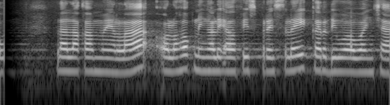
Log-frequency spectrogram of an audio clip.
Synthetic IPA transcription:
lalakamɛlaɔlɔɦɔk̚niŋaliɛlfispɾɛslejkɨrdiwawaɲt͡ʃa

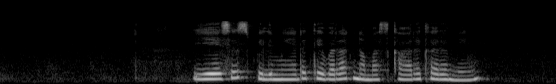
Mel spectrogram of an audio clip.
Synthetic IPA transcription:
jeːsuspilimijəʈət̪eʋəɾaknamaskaːɾəkəɾəmiŋ

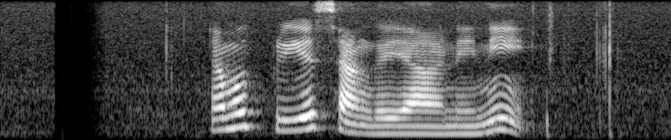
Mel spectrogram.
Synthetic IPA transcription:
nɐmɐprijɐsɐŋɡɐjaːneni

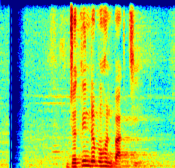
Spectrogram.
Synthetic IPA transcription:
d͡ʑot̪indɾomoɦonbak̚t͡ɕi

